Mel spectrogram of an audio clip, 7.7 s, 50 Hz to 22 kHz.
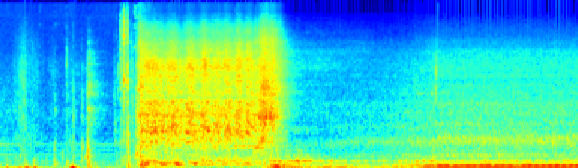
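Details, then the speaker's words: Fox-body car with a hot-start problem the owner blames on heat soak; after a new starter and ignition timing set to 10–12 degrees, hot start: short loud crank whir, then fires and settles into a steady lumpy idle; starting now works. "the timing down a little bit seemed have helped but i'm gonna check it out again to make sure"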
